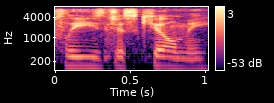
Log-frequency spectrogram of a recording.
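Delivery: very soft, quiet, hushed whimpering voice. A game narrator voices someone heard on a recording, in a very soft, whimpering voice. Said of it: "in a very soft, whimpering voice say".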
